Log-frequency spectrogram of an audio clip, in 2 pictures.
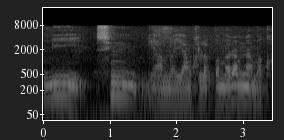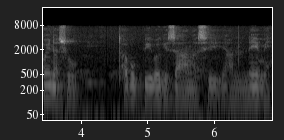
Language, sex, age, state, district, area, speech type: Manipuri, male, 45-60, Manipur, Thoubal, rural, spontaneous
